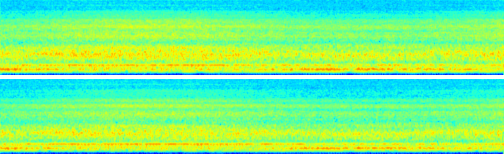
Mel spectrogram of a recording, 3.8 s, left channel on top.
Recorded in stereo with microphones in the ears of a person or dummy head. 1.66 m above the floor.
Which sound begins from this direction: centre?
A fan, at 0.0 s.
